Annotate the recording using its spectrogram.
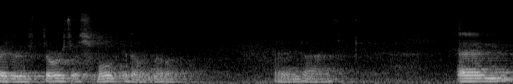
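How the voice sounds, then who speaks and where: A man with a Dublin accent talks at a fairly slow pace, leaving long, frequent pauses. His medium pitch stays in a monotone, flat intonation, with audible room echo around him. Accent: Dublin Irish. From Ireland, Dublin. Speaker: interviewee. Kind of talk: oral history interview. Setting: recorded interview. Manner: halting.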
